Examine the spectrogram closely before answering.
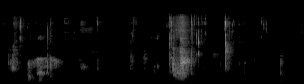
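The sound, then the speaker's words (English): Chewing and eating store-bought blueberry pie: soft, wet mouth sounds and small sticky clicks and smacks come in irregular bursts, mostly faint with a louder squishy chew midway, separated by short quiet gaps. “This blueberry pie is so good. I got it from King's, which is our local grocery store.”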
